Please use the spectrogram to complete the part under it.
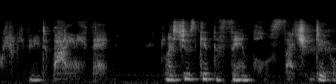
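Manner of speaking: very quiet, private-sounding whisper. Speaker reenacts whispering to him before trying the samples, retelling a whisper. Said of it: "I whisper to him".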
